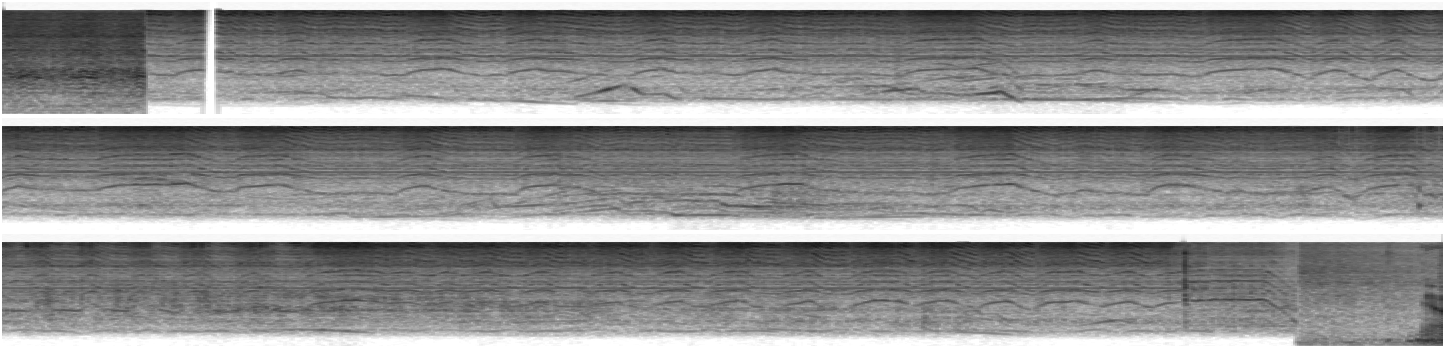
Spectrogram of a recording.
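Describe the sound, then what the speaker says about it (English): A Dremel rotary tool works a piece of silver held firmly by hand, a loud continuous high-pitched whine with wavering pitch as the bit bites and eases off, running nearly unbroken for about twenty seconds. "So just slowly, gently, hold this firm with this hand, don't let it flick out your hand with the Dremel."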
